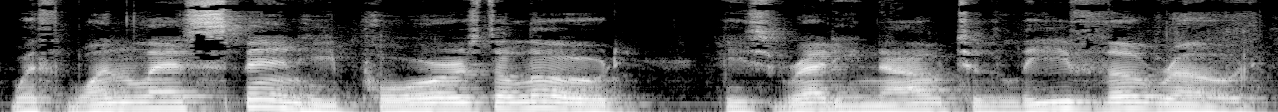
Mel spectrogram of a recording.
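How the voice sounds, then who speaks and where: On a sofa in a cozy living room, a volunteer reader shares a picture book with young children. He is a middle-aged American man with a medium-pitched voice who reads slowly and expressively, keeping his explanations simple.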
